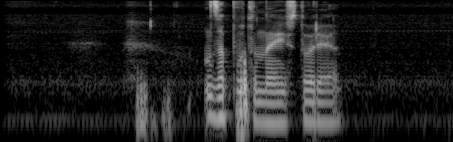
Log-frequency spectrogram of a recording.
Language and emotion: Russian, neutral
